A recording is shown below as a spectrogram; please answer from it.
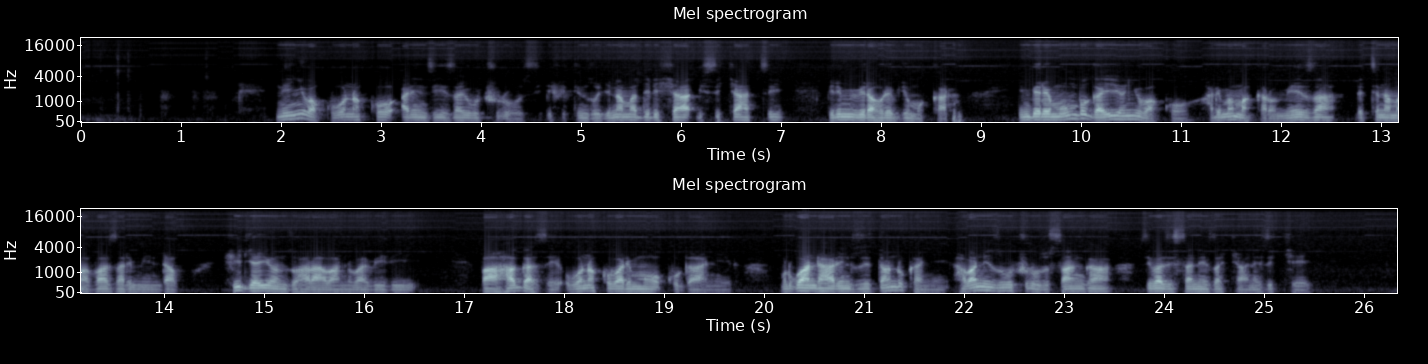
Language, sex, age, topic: Kinyarwanda, male, 36-49, education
